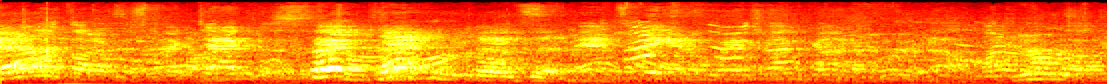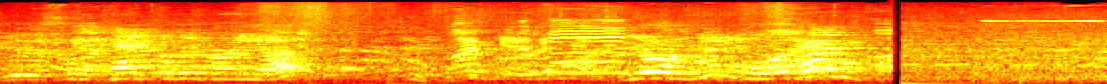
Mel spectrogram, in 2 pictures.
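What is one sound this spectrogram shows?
A crowd of adults and children chatters outdoors.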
